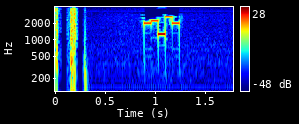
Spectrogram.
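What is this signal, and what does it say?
Five-tone selective call (ZVEI), heard as quick runs of five tones, tones of about 80 ms. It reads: 89338
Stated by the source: ZVEI five-tone selective call 89320 received via SDR.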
